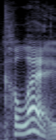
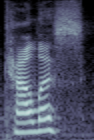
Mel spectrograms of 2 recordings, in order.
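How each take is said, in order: First: The name is said the French way. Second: The name is said the English way. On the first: The speaker calls it wrong. "because that would be how you'd pronounce it in French" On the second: The speaker calls it right. "it's pronounced callus, so that's correct"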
